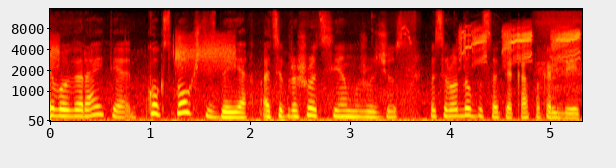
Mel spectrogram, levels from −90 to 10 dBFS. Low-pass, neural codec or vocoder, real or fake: 14.4 kHz; none; real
